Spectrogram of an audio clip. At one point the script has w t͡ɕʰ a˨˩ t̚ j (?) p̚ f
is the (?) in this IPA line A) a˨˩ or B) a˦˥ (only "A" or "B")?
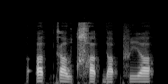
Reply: A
